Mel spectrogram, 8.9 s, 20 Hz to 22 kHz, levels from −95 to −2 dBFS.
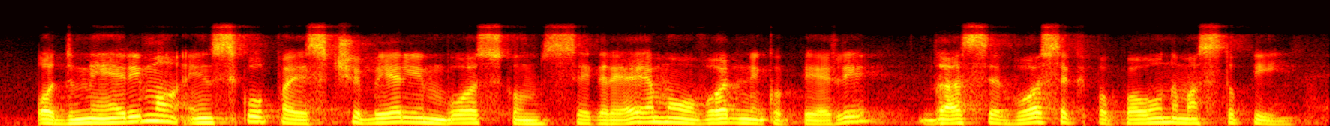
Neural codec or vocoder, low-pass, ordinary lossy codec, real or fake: codec, 16 kHz, 0.8 kbps, ZipCodec; 7.2 kHz; Opus, 24 kbps; fake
